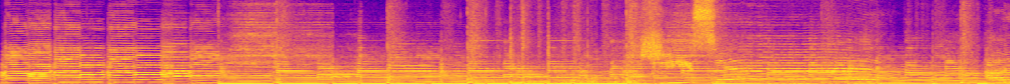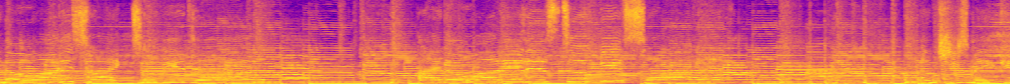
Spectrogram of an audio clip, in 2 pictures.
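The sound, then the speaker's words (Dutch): A full band plays a rock passage in a mono mix, with a steady bass line beneath a prominent, slightly distorted electric guitar, loud and continuous for about twenty seconds with no talking. “Dus even kijken, we even terugkomen op de gitaar, hoe dat in de mono-versie klonk.”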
